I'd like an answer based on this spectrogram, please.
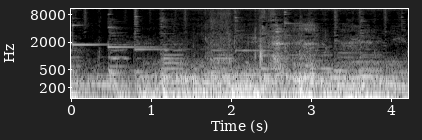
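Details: Music plays over a low rumble with faint clinking, and no animal voice is heard.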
